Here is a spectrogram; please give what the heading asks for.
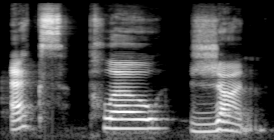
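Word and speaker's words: explosion: you have to see x plo zhan what makes that jean sound that we've been learning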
